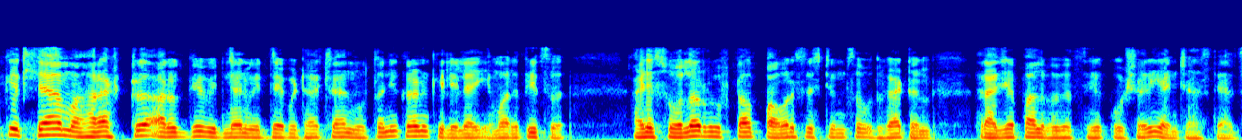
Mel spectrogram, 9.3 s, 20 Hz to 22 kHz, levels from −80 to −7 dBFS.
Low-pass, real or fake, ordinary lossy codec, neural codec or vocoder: 5.4 kHz; fake; none; codec, 16 kHz, 8 kbps, FreqCodec, smaller model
